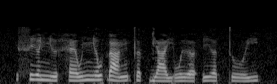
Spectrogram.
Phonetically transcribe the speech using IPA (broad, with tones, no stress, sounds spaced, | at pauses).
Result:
s i˧ ə̯ ɲ ɨ˨˩˨ h ɛ˨˩˦ w ɲ ə˧˥ w ɗ a˨˩˦ ŋ t̪ ə˨˩ k̚ j a˨˩ j w ɨ˨˩˨ ə̯ ʔ i˨˩ ə̯ t̪ u˨˩˦ j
